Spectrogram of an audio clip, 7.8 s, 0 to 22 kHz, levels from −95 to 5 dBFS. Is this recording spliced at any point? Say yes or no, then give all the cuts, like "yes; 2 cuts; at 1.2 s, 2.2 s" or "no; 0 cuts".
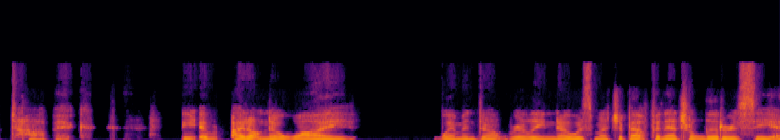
no; 0 cuts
